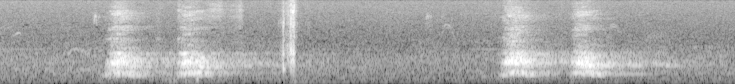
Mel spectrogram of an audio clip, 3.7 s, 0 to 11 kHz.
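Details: A dog seen through a fence in Raleigh, North Carolina, barks nonstop at neighbouring dogs, February 15, 2012; two doubled barks, each pair a quick woof-woof, separated by a pause and a single sharp click.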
